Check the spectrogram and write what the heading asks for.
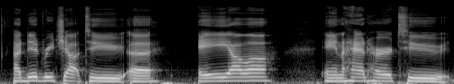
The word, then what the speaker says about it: Ayalla: My name is Ayala, but the easiest way to learn it is you say Ayaya, Ayala. Ayaya, Ayala, Ayala.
